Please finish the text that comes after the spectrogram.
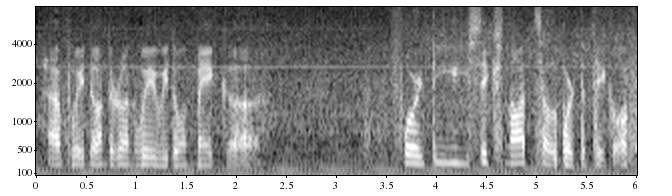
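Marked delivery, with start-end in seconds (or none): none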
